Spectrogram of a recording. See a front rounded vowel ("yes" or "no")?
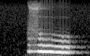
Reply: no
